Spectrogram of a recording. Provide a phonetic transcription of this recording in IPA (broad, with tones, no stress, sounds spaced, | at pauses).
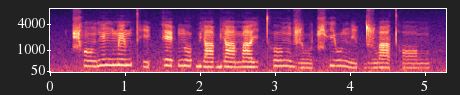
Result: t͡ɕʰ ɔ̃˧ ɡ ẽ˦ ŋ m ẽ˦ m t̪ʰ i˨ ʔ k e˦ ʔ n̪ o˦ ʔ b j a˧ b j a˧ m a˧ j t̪ʰ o˦ ŋ d͡z u˨˩ t͡ɕʰ j u˦ n̪ i˨ p̚ d͡z w a˧ t̪ʰ ɔ˧ ŋ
